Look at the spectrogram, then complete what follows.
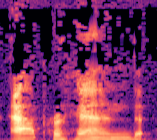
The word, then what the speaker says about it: apprehend: 一个词叫 apprehend，有人读成 apprehend apprehend 都行，第一个字母 a 轻读，但是读 a 读成 i 都算对。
